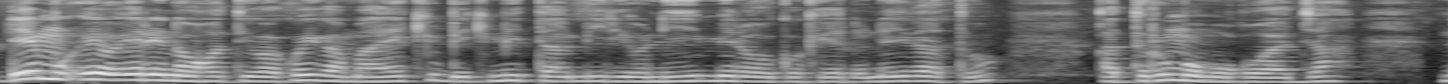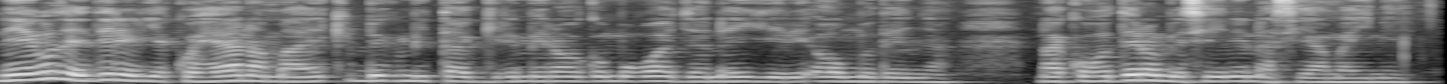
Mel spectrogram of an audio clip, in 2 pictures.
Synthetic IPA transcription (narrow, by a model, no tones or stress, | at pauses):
demuʔejɔeɾenaohɔtiwakoiɣamaekjubekmitamiɾionimeɾɔɡɔk̬ɛːdanaiðato | ɣ̥atuɾumɔmoɣwad͡ʒa | neɣoðeðeɾeɾjɛkohɛanamaekjubekmitaɡiɾemeɾɔɡɔmoɣwad͡ʒanaiɣeɾeʔaomoðɛɲa | nakohoðeɾɔmeseinenasjamaine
